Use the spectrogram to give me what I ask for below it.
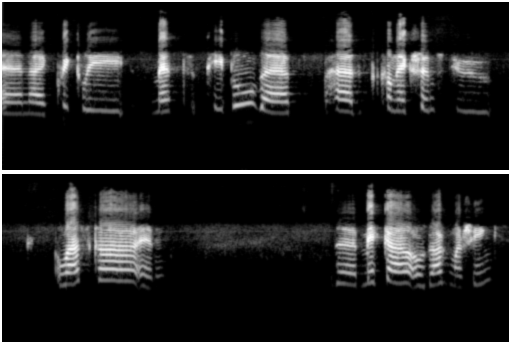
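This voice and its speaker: A woman speaks slowly-ish, with long, frequent pauses and a Norwegian accent. Her intonation is flat and monotone, while her loudness swings widely. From Norway. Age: 50s. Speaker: sprint musher. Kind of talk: interview. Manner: halting.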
